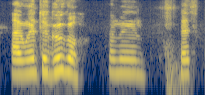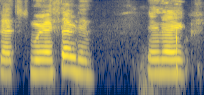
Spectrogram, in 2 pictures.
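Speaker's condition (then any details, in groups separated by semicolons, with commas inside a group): Cerebral palsy; from birth, wheelchair user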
